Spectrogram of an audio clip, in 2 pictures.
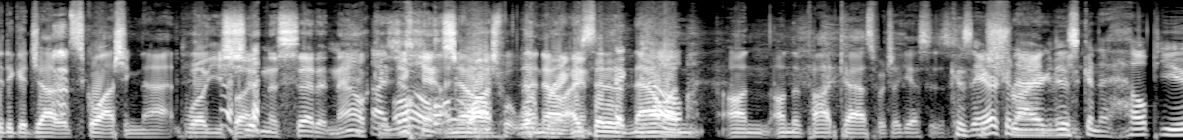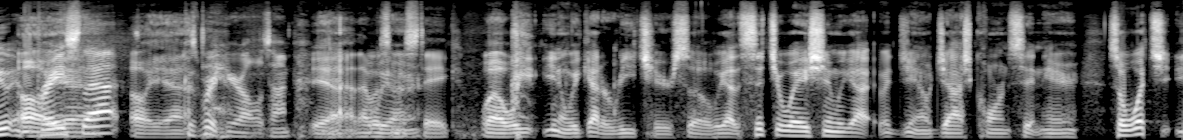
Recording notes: We once again found ourselves walking the hallowed halls of AmerSport in Ogden, Utah.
